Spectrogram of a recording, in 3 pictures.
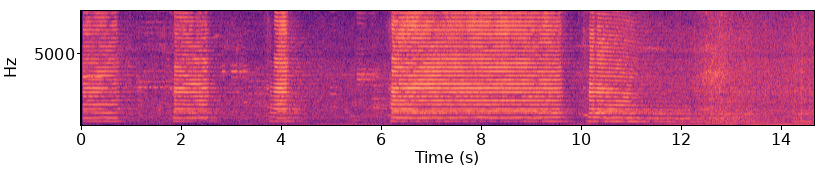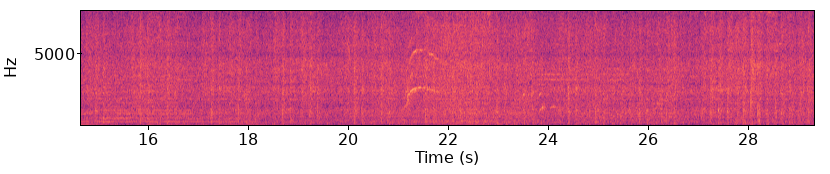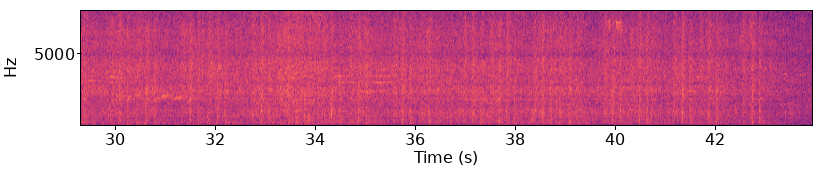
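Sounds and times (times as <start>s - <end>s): train horn blasting: 0.0s - 4.6s, 5.5s - 18.5s
coaches clattering over rails: 6.2s - 43.9s.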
